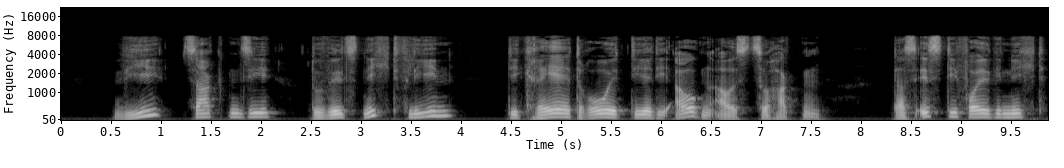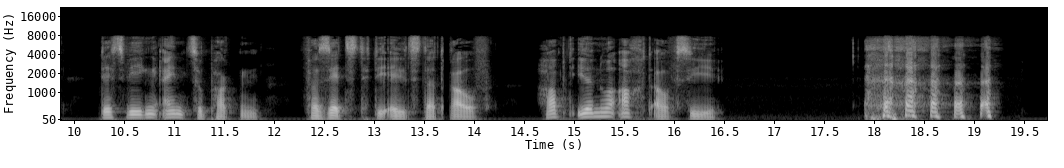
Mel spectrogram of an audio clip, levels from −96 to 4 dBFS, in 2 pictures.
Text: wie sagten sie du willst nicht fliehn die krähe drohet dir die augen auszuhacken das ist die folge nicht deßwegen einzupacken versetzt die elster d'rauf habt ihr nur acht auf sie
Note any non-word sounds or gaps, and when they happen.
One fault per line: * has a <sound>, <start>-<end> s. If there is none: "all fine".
* has a dropout, 13.7-13.8 s
* has a laugh, 17.8-19.3 s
